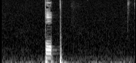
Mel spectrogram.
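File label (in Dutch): "Pop", Dutch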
